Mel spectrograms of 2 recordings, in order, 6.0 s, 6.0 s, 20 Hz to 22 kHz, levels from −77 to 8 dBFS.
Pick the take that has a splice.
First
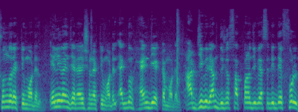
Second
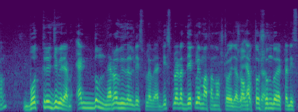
first; 1 cut; at 3.6 s

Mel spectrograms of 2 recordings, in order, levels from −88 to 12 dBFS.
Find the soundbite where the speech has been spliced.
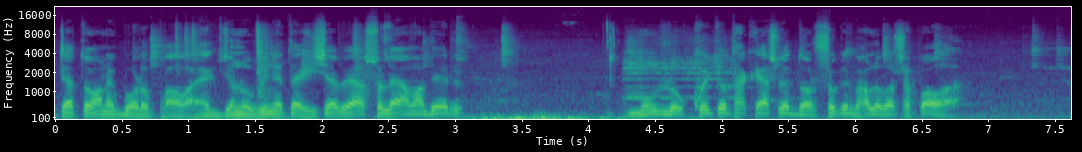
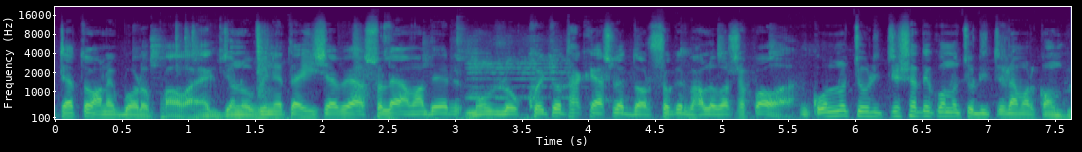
second; 2 cuts; at 3.0 s, 5.6 s

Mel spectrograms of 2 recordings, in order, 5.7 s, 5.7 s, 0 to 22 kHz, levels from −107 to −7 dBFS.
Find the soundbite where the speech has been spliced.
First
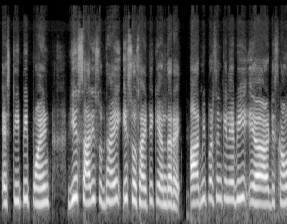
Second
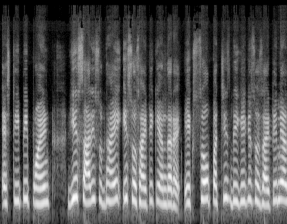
first; 1 cut; at 3.6 s

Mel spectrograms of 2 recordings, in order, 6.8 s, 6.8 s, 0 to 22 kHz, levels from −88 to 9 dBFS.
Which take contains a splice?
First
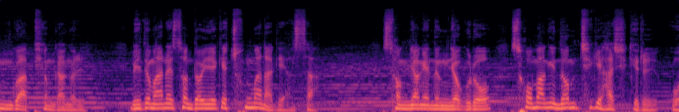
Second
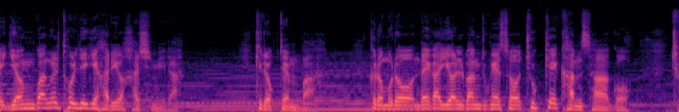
second; 1 cut; at 2.1 s

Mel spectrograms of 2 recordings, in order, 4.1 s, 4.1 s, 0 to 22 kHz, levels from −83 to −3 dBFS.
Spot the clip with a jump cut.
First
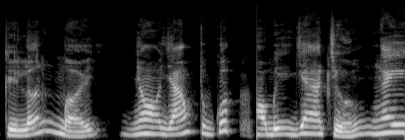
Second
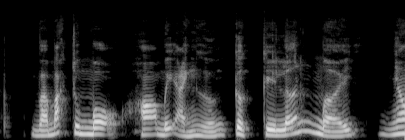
first; 1 cut; at 2.5 s

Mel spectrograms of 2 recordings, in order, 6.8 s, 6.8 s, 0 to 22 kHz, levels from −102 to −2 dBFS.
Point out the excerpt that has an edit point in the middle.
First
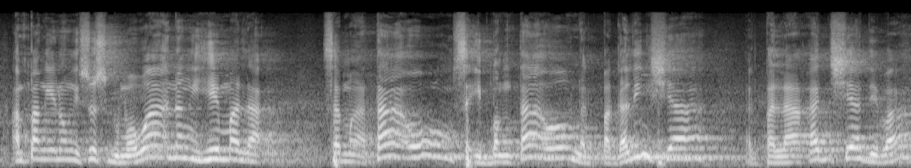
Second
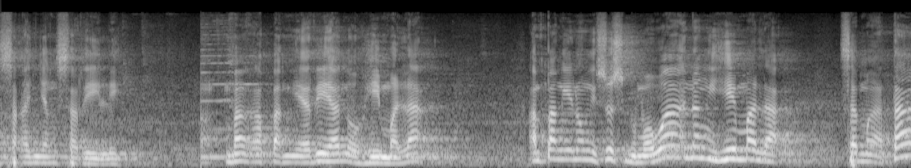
second; 1 cut; at 1.6 s

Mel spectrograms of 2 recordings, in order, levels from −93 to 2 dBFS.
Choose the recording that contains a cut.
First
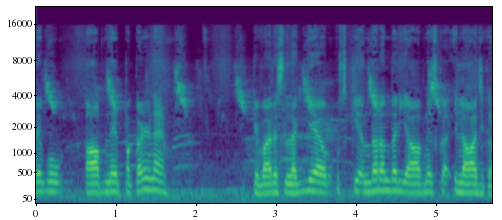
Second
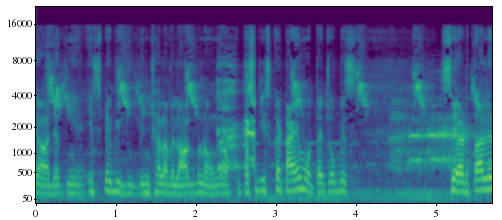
second; 1 cut; at 2.7 s

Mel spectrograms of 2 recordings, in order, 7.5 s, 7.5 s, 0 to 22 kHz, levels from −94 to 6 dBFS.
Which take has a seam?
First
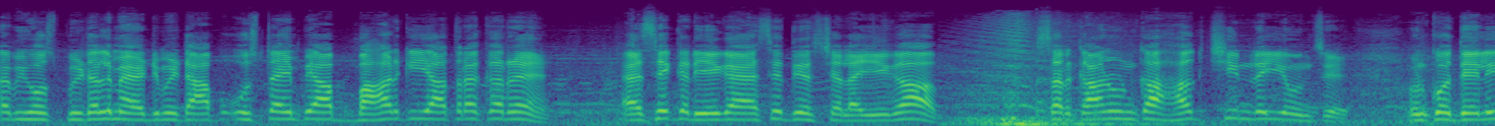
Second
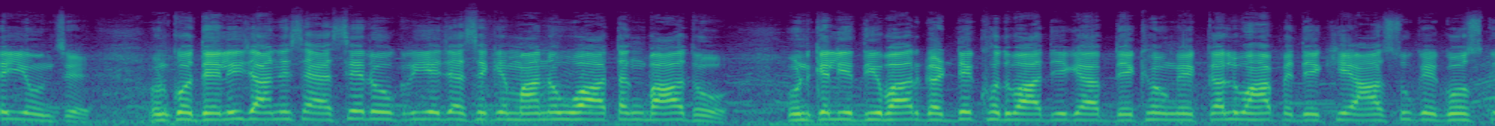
first; 1 cut; at 5.1 s

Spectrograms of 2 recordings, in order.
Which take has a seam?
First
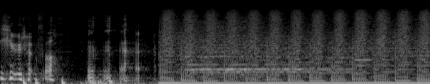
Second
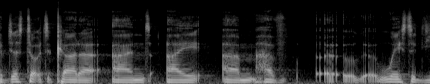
first; 1 cut; at 1.6 s

